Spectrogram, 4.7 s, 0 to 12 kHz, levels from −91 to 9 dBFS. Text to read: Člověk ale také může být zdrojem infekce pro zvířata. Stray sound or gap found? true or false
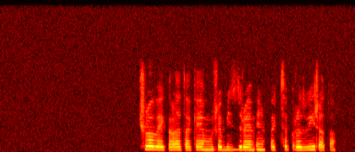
false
